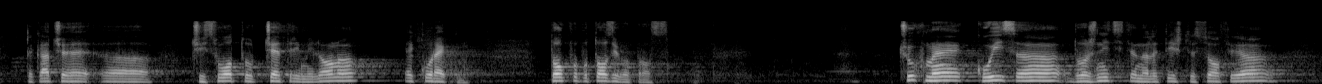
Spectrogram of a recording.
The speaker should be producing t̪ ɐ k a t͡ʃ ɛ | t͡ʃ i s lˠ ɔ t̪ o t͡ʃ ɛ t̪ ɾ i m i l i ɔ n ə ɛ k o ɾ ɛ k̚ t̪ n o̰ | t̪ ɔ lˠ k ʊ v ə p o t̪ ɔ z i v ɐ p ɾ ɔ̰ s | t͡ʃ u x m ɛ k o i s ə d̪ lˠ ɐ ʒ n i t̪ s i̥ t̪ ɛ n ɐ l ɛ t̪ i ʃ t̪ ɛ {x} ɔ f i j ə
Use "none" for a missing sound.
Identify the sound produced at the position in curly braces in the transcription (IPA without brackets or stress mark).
s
